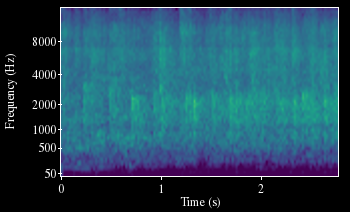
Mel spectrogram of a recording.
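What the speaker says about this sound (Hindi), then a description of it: "इतनी ताली से नहीं चलेगा" Seminar audience applauds with steady, dense clapping that holds at an even loudness for the entire stretch.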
